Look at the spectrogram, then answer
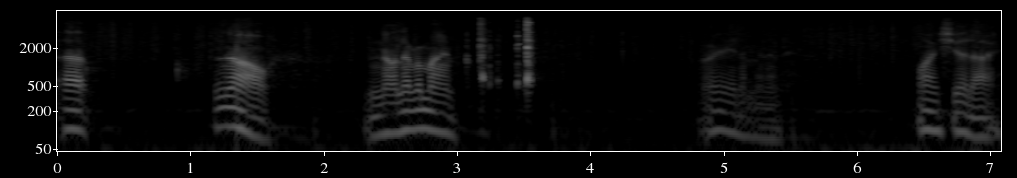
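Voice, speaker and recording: A low-voiced, world-weary cynic. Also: male voice, slow, vocal fry, slight background noise, full character voice. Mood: scheming, wistful. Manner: wry, hard-boiled. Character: world-weary cynical broke actor narrating his story. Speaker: actor in a radio drama. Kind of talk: 1950s radio adventure drama narration. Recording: muffled vintage radio recording, music behind.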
